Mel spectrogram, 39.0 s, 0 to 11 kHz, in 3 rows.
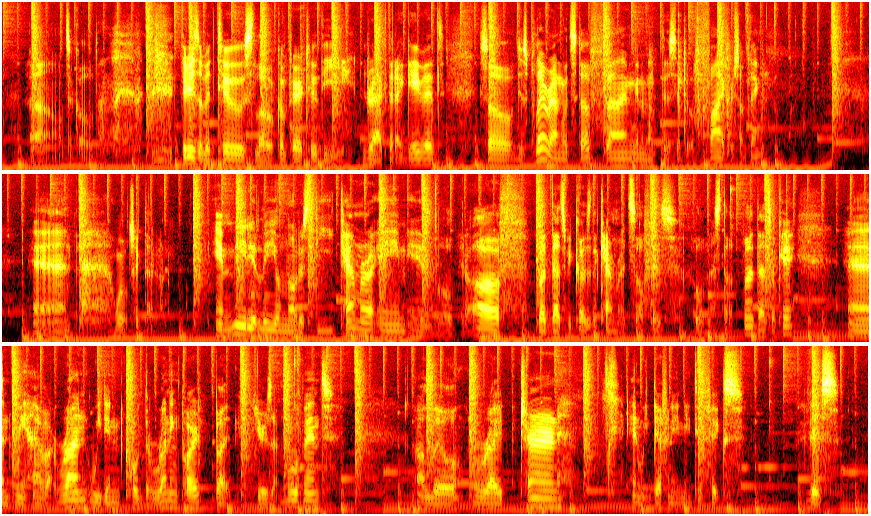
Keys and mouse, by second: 5.7 click, 7.3 click, 8.9 click, 9.0 click, 11.1 ctrl+s, 11.9 click, 13.7 click, 23.9 w, 30.3 d, 37.4 d.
